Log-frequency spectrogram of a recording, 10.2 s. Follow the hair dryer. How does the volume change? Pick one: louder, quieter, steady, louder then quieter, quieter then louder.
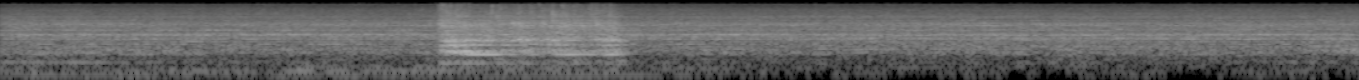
steady.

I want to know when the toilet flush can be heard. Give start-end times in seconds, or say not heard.
3.2-4.7.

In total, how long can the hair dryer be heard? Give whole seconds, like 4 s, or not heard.
10 s.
